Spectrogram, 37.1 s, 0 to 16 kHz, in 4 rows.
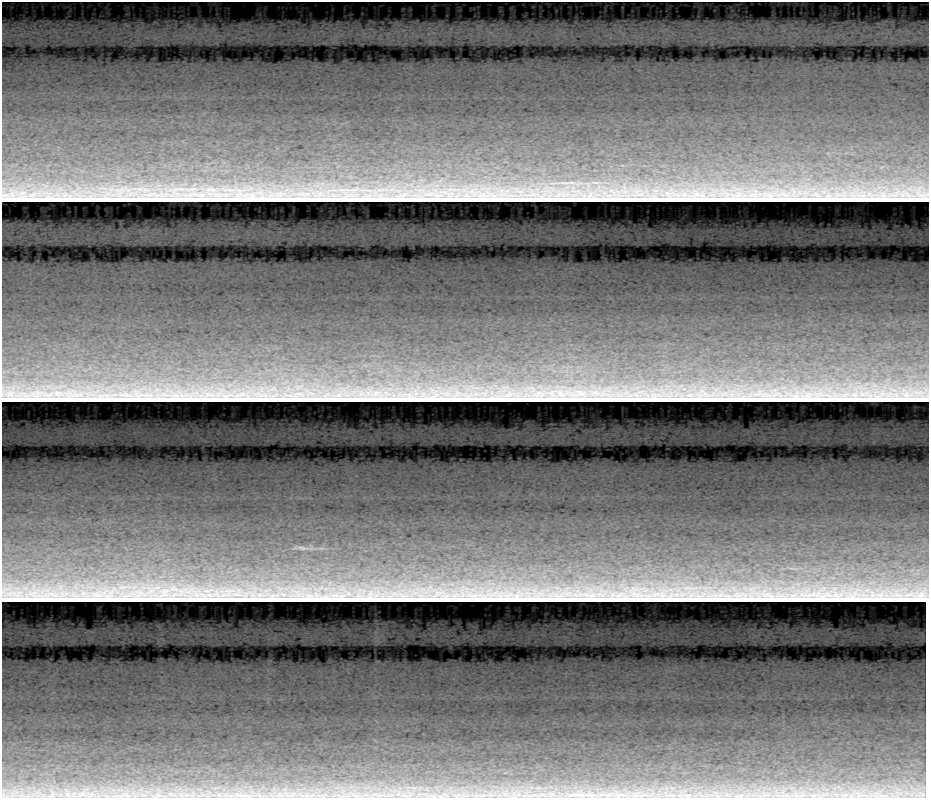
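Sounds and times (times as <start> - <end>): water rushing: 0.0 - 37.0.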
